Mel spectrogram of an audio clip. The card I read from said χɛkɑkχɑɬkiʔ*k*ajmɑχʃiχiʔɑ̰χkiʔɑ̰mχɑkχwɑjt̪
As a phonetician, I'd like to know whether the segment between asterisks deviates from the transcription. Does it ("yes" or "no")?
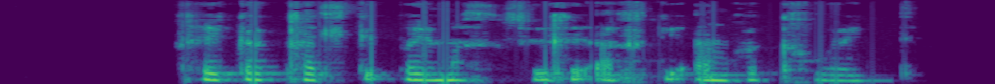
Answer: yes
